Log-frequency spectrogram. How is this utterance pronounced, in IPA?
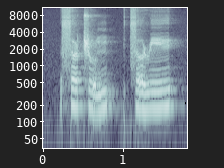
sɤ˧˥ʈ͡ʂʊ̰˨˩˦ŋ | t͡sɤ̰˨˩ɻe˧˥ɪ̯

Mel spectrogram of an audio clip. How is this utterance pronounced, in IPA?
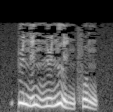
py˥˧ni˥˩n n̪y˧˥n li˨˩ŋfʊ˥˩ŋ

